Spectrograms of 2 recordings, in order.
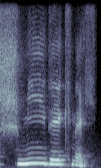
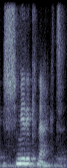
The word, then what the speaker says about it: Schmiedeknecht: Well, the last name is pronounced Schmiedeknecht, but sound at the end, it doesn't exist in the English language.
